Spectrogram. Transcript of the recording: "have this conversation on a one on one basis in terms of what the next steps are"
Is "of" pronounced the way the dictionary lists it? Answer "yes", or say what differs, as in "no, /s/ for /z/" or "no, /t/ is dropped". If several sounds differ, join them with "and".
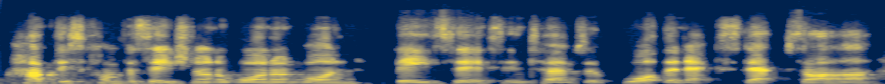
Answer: yes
